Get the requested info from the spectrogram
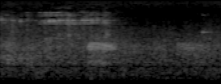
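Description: Near silence with a faint, short bird call about a second in.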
